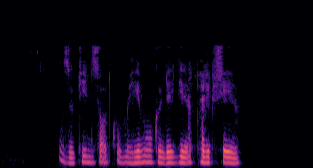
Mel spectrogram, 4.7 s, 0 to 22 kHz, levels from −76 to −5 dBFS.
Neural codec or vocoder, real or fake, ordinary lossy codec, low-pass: autoencoder, 22.05 kHz, a latent of 192 numbers a frame, VITS, trained on one speaker; fake; MP3, 32 kbps; 7.2 kHz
